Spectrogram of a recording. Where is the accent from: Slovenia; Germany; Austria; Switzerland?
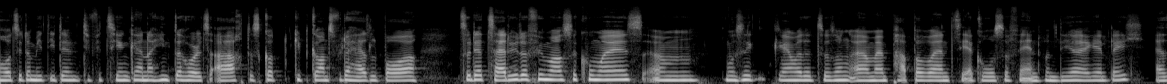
Austria; Würmla, Lower Austria; Und ich komme ursprünglich aus Würmler.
